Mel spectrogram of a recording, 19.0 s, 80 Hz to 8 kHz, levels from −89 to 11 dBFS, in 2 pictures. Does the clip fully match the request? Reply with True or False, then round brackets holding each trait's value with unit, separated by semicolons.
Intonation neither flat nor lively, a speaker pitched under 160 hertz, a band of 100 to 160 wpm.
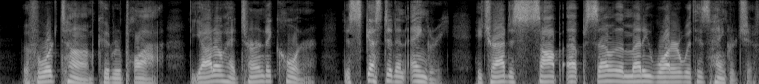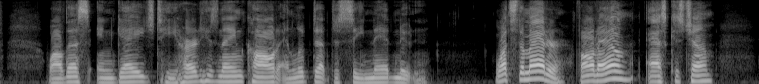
True (3.4 semitones; 135 Hz; 155 wpm)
